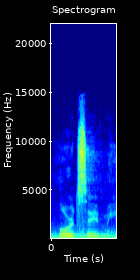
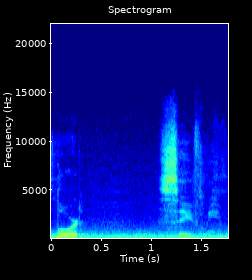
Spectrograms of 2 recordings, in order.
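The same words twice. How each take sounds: First: Said in the usual way. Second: Hushed, breathy-less whispered cry for help; whispered plea. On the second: Retold or imitated. Peter sinking, crying out to Jesus.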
